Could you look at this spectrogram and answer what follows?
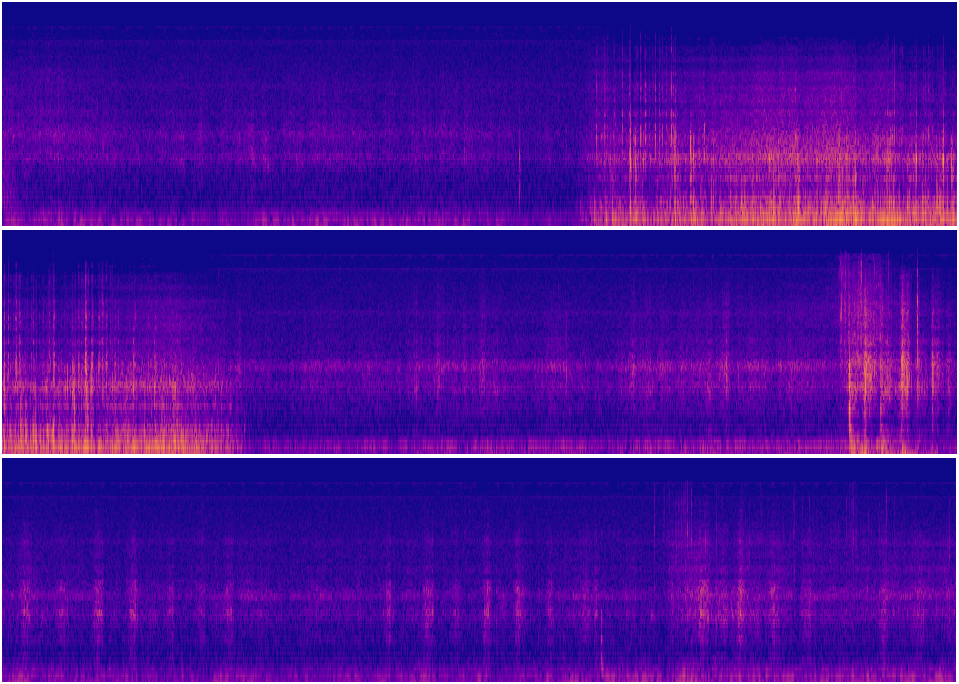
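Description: Wind rumbling over an action camera's microphone. The rumble swells loud for about six seconds, starting about six seconds in, and there is a brief knock near eighteen seconds.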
